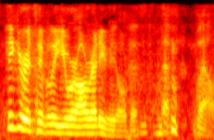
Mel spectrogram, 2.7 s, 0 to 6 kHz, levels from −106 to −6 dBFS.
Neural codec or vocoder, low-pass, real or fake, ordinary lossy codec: codec, 16 kHz, 4.8 kbps, FACodec; 5.4 kHz; fake; AAC, 24 kbps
